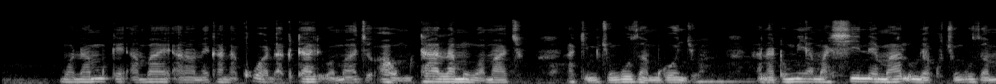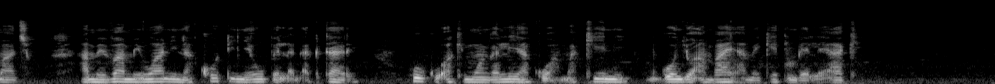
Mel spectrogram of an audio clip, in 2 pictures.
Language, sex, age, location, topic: Swahili, male, 18-24, Kisii, health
